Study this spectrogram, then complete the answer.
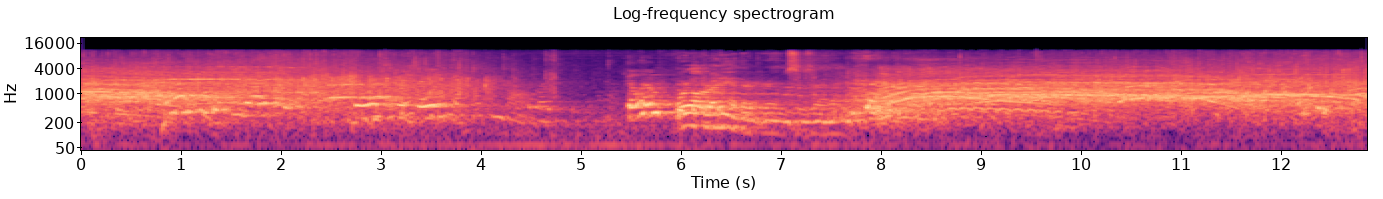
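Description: A woman speaks through a microphone over loudspeakers.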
